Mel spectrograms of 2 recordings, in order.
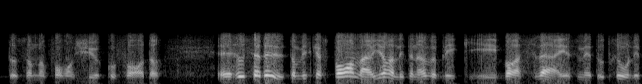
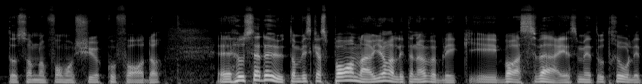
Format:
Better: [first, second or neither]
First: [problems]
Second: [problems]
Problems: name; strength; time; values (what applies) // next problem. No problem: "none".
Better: second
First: phone-call audio; poor line; nothing above 4 kHz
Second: none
